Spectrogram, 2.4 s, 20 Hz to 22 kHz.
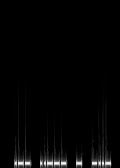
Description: Morse code, heard as a keyed tone, about 36 wpm, spaced as for 25 wpm, 700 Hz. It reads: W2TX
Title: USA Call Signs - 4 Characters - 2x Character Spacing - 35wpm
